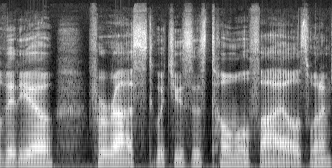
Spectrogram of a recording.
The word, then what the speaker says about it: TOML: I'm making an instructional video for Rust, which uses Toml files when I'm saying cargo. How should I pronounce it?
